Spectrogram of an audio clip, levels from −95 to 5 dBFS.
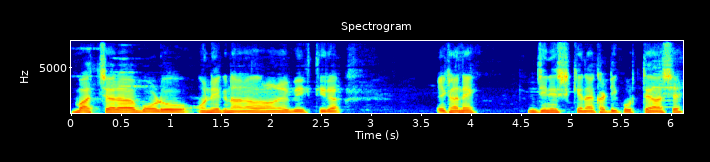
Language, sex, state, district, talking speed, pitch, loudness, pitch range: Bengali, male, West Bengal, Kolkata, 115 wpm, 155 Hz, -17 LUFS, 145-160 Hz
